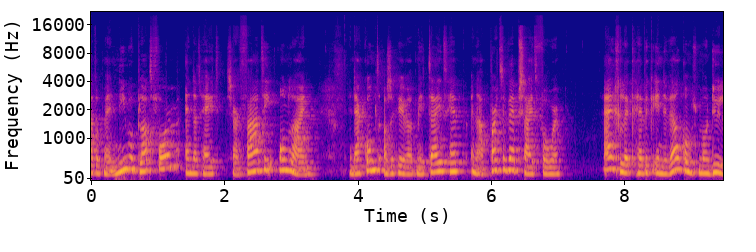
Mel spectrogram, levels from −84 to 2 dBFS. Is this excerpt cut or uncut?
uncut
